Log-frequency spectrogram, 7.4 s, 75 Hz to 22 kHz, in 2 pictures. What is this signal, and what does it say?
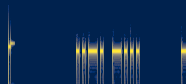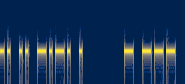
Morse code, heard as a keyed tone, about 21 wpm, 700 Hz. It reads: FB NICE TO
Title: Common QSO Phrases - 2x Word-Spacing - 20wpm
